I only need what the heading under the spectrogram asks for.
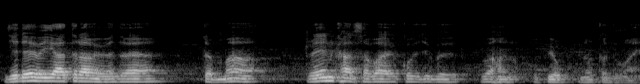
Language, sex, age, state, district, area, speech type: Sindhi, male, 60+, Gujarat, Junagadh, rural, spontaneous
